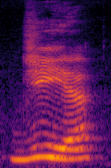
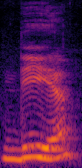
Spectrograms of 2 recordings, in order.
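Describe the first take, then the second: First: "dia" as Brazilian "djia"; a hard j-like d in "dia"; strong D. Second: "dia" with a light Spanish d; soft D. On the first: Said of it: "uma pronúncia mais forte". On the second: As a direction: say "dia" with tongue at the teeth, no j sound. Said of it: "não tem essa pronúncia". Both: Shown as a demonstration.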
